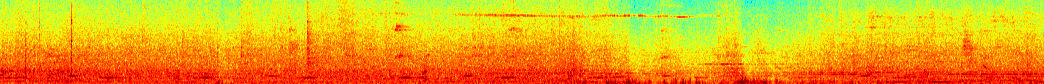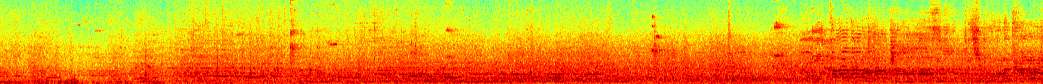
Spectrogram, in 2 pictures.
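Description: Busy city street ambience: a steady wash of traffic and rail noise with passers-by's voices. A short beep repeats about once a second through the first several seconds.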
